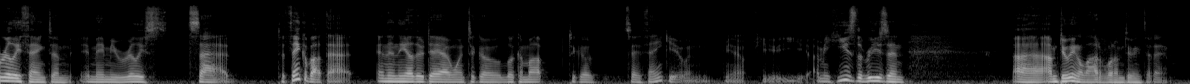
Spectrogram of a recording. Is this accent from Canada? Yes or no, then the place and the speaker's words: no; Connecticut, United States; moved away; I grew up in a little airplane engine factory town in Connecticut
